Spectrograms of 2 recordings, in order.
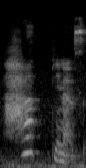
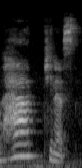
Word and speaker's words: happiness: Like, don't worry, the H will not eat you, it doesn't bite, so just pronounce it, don't worry. The H is a peaceful letter, so happiness, it's not a... Be careful, happiness.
